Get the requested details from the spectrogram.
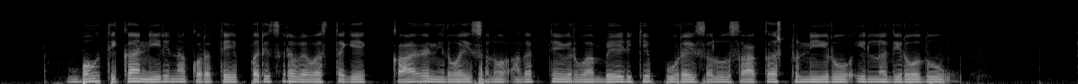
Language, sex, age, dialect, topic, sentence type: Kannada, male, 31-35, Mysore Kannada, agriculture, statement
